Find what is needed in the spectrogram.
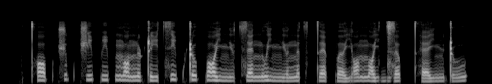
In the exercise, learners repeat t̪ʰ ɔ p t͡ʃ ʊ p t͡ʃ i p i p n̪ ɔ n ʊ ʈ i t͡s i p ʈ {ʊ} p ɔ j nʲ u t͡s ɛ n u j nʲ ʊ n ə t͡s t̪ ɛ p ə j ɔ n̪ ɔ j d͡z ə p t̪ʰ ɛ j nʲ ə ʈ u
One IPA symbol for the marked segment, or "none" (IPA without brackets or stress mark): ʊ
